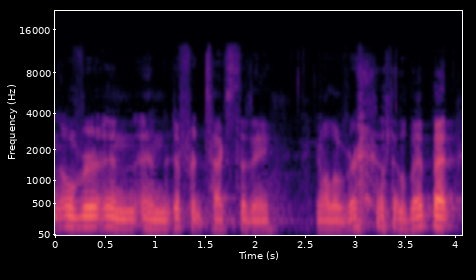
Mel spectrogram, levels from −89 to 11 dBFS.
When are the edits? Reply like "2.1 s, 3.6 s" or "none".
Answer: 1.2 s, 2.6 s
